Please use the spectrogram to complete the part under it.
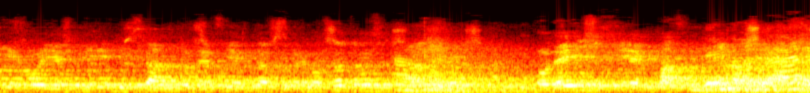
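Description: An elderly man sings slowly into a microphone in a large echoing hall.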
